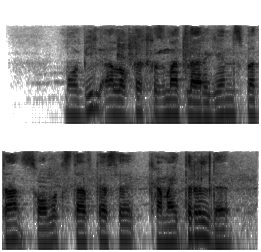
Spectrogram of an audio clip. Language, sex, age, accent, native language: Uzbek, male, 19-29, Toshkent shahri, Uzbek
